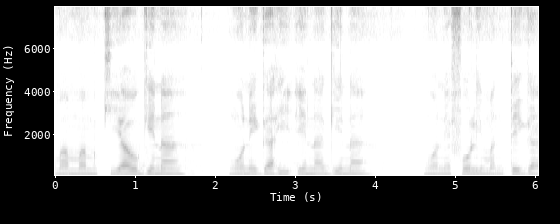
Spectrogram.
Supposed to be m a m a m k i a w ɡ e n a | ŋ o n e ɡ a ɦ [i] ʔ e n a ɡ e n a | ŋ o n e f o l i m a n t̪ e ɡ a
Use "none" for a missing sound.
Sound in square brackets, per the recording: i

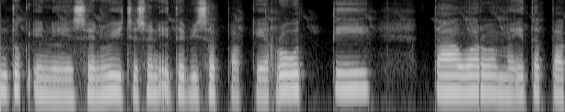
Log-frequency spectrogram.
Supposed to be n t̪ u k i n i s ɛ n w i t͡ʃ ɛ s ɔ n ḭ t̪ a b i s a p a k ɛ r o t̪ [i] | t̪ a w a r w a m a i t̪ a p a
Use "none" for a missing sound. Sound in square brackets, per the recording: i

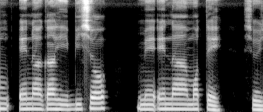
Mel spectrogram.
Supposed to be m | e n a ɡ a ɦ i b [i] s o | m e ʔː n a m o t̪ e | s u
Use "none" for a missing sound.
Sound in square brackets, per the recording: i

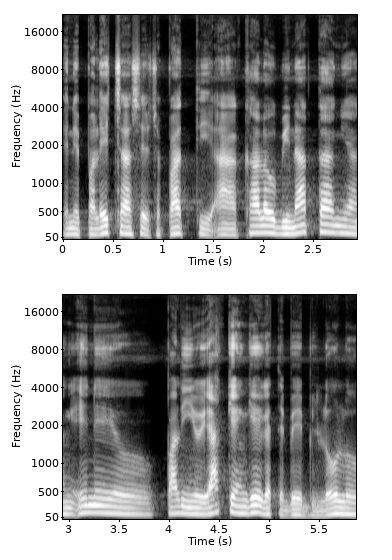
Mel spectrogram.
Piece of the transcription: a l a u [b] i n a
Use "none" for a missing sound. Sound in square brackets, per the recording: b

